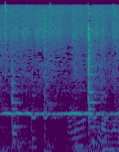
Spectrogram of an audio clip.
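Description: Onions and spice powders, chili and fenugreek, fry in a pan for Kerala ginger curry, giving a soft, steady sizzle with light stirring scrapes, close and quiet.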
